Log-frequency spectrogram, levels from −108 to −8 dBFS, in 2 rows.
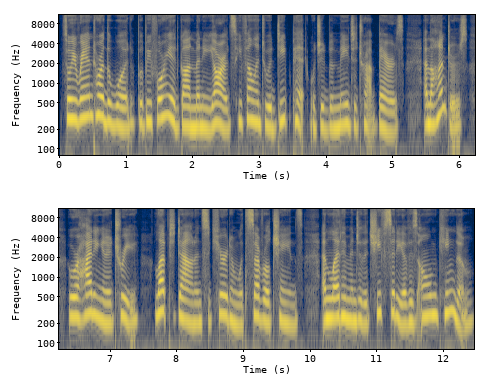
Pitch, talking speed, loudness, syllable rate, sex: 235 Hz, 260 wpm, -21 LUFS, 6.2 syllables/s, female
